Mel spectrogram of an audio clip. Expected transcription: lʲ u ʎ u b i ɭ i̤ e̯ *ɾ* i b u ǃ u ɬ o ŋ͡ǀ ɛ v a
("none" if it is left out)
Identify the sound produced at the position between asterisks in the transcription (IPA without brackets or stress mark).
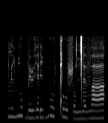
ɾ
